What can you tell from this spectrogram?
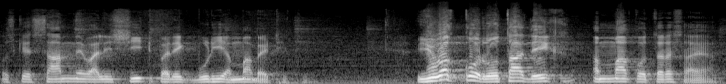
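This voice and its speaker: Slow gravelly preaching man. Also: medium pitch, big-room sound, faint music behind. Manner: emphatic, exhorting, rising for stress. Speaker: Jain monk. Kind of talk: sermon.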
